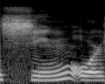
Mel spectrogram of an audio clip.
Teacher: this sound is somewhere in the middle of sh and S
